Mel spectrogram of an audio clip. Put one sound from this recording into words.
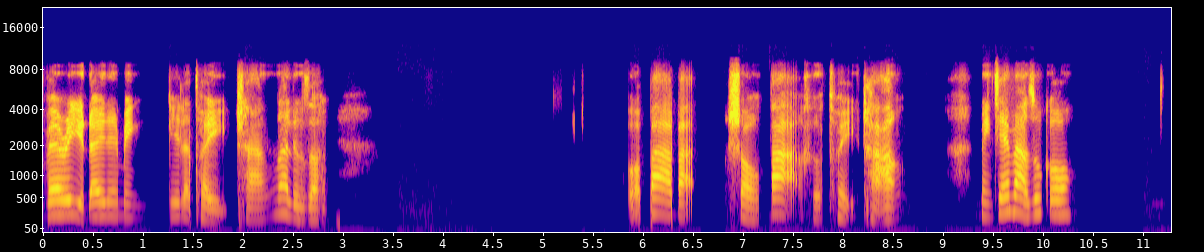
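A woman speaks slowly and clearly over an online call, pausing between phrases.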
